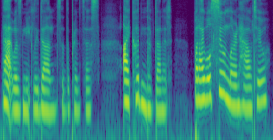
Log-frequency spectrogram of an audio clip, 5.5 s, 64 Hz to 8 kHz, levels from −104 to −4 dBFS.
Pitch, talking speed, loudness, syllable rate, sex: 210 Hz, 210 wpm, -20 LUFS, 4.8 syllables/s, female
